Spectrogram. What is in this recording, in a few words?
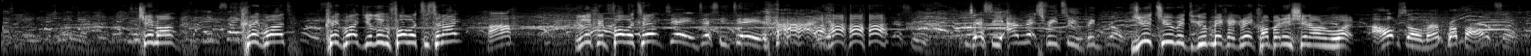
Funny Words With Chipmunk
